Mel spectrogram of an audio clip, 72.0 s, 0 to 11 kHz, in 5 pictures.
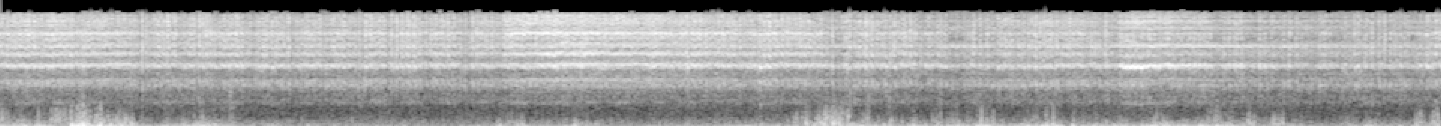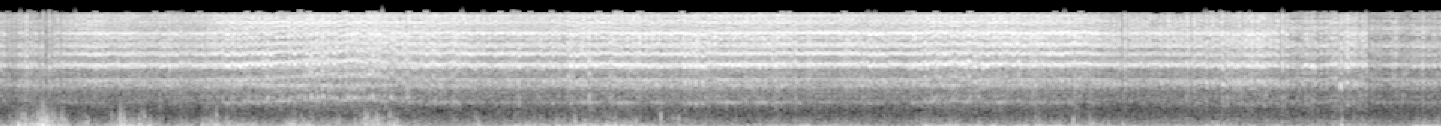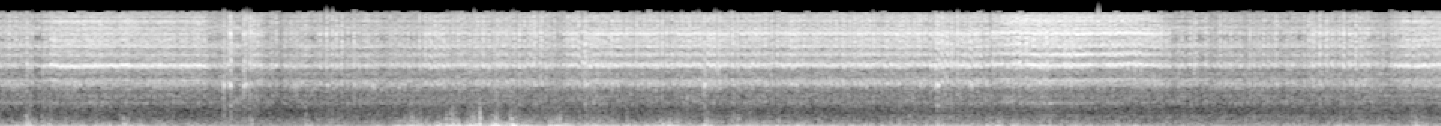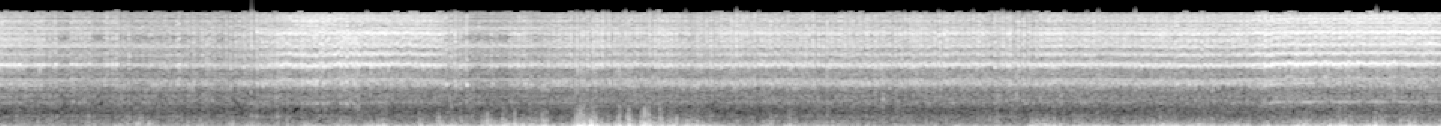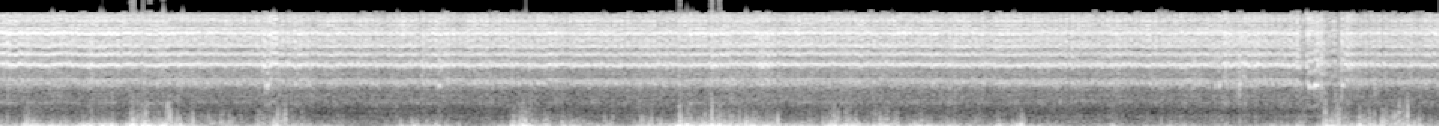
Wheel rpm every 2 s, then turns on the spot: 170, 170, 170, 170, 170, 170, 170, 170, 160, 170, 160, 170, 170, 160, 170, 160, 160, 170, 160, 160, 160, 170, 160, 160, 170, 160, 170, 160, 160, 170, 170, 170, 170, 170, 170, 170.
none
